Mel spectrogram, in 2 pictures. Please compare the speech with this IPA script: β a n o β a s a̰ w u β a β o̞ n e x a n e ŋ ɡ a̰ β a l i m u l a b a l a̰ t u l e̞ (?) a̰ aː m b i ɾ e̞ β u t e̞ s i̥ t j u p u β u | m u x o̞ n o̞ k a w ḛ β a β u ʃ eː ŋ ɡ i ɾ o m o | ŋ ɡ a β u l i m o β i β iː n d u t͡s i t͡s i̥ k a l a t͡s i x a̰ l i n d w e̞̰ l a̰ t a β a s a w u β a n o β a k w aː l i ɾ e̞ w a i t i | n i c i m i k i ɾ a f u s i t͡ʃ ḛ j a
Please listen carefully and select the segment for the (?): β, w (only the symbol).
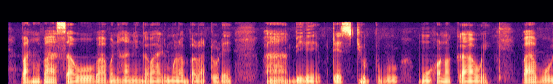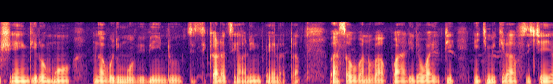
β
